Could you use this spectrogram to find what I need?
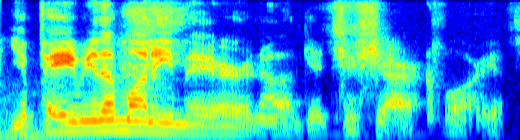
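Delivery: a hint of a grizzled shark hunter; Quinn impression. Quoting Quinn from Jaws.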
